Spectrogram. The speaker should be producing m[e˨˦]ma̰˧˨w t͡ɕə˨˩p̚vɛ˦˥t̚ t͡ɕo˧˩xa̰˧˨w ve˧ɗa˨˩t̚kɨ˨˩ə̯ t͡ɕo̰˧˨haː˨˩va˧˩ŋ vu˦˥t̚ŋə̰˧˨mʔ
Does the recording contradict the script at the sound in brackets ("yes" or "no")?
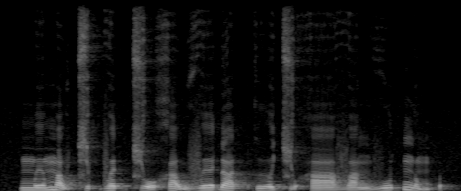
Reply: no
